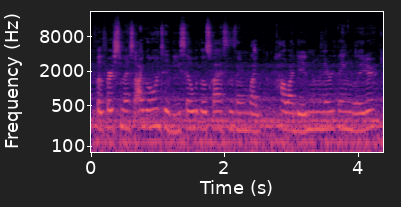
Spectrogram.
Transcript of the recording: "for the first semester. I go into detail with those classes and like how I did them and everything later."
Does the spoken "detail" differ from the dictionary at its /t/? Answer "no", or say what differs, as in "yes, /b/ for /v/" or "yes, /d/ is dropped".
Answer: yes, /s/ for /t/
